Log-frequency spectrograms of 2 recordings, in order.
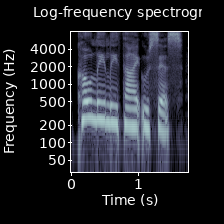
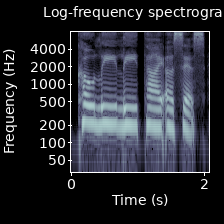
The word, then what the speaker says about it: cholelithiasis: The correct pronunciation is cholelithiasis. First part, co, like co in cold.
